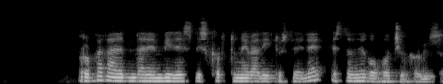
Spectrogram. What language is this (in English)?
Basque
